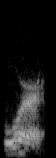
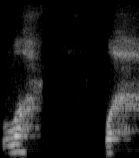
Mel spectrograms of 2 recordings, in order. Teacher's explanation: We have this R sound, work. In Rio, they may say wah, wah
